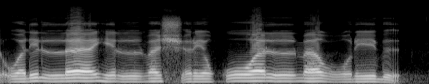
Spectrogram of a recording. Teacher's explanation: Lafaz Allah apabila lafaz Allah didahului dengan huruf yang dia berharakat kasrah atau di bawah, maka lamnya dibaca dengan tipis. atau kita kenal dengan lam tarqiq.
